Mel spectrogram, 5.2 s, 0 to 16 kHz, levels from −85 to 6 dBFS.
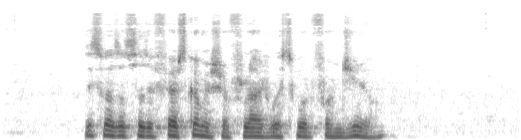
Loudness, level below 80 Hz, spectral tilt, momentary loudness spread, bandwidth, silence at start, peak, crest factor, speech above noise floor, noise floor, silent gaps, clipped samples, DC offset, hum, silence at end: -30 LUFS; -54 dBFS; -6.5 dB/octave; 10 LU; 11.5 kHz; 0.85 s; -12 dBFS; 20 dB; 45 dB; -74 dBFS; none; under 0.1%; under 0.1%; none; 1.35 s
